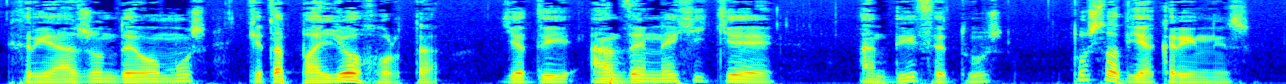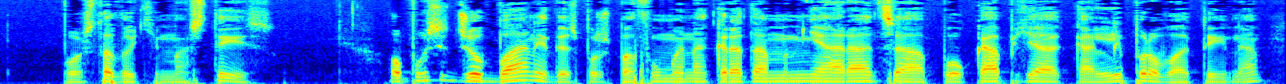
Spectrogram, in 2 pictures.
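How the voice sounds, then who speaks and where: A man reads a life story in a slow, measured, reverent way. His voice is mellow and dark, and the sound is dry and close with no room echo. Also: mid-range voice. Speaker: narrator. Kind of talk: calm biographical narration of a holy man's life.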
